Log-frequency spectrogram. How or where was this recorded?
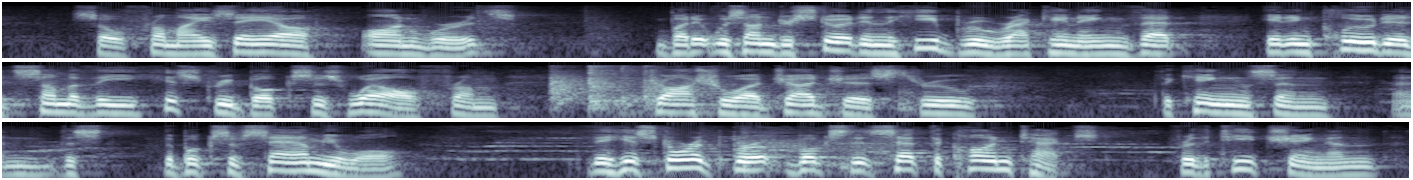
large echoing room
